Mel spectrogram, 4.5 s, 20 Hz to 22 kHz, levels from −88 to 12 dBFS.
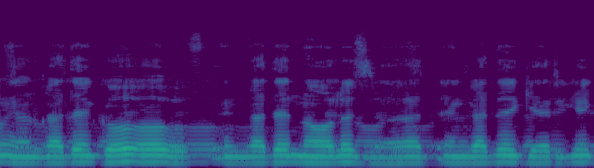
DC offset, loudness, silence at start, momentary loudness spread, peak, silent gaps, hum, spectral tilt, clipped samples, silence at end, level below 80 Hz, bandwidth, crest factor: under 0.1%; -38 LUFS; 0 s; 8 LU; -20 dBFS; none; none; -8 dB/octave; under 0.1%; 0 s; -80 dBFS; 12.5 kHz; 16 dB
